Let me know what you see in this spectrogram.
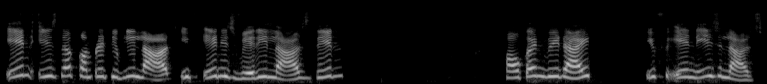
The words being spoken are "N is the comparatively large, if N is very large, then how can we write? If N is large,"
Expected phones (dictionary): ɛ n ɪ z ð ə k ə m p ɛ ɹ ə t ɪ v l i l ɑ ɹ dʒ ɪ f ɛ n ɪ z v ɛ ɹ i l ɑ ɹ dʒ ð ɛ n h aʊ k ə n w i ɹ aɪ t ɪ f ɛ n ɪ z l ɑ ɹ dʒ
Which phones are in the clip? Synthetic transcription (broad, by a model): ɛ n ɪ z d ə k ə m p ɹ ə t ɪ b l i l ɑ ɹ dʒ ɪ f ɛ n ɪ z v ɛ ɹ i l ɑ ɹ dʒ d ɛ n h aʊ k ə n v i ɹ aɪ t ɪ f ɛ n ɪ z l ɑ ɹ dʒ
